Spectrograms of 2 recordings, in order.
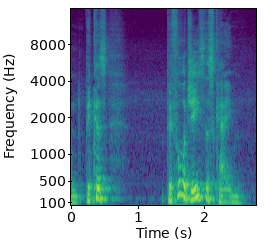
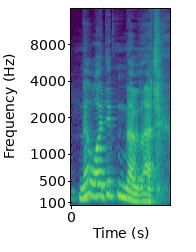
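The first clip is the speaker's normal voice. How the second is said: exasperated mother; 7 semitones higher than usual. Retold or imitated. Mary's retort, voiced.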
